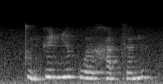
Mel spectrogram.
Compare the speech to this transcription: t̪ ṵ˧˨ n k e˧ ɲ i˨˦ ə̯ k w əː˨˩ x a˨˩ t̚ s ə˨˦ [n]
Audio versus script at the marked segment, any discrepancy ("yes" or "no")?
no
